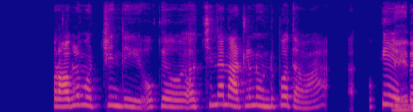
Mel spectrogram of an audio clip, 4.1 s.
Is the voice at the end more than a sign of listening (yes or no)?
no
